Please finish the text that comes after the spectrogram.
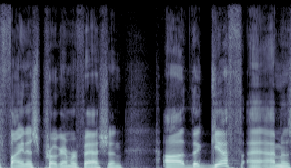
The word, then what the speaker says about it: GIF: invented the gif and insisted that it be pronounced jif like the peanut butter will height when anyone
